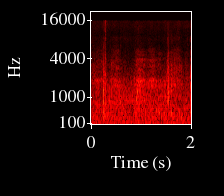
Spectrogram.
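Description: Faint footsteps on an asphalt alley, with one louder click near the start.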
